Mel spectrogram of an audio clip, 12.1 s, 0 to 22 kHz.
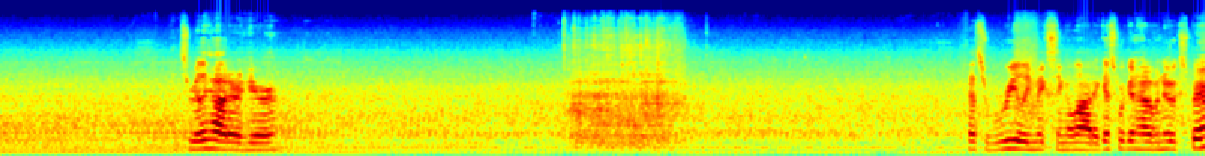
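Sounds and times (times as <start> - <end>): canvas scraping on surface: 5.6 - 6.9.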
